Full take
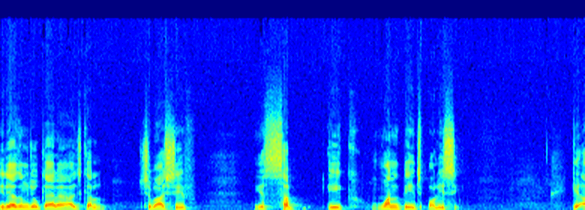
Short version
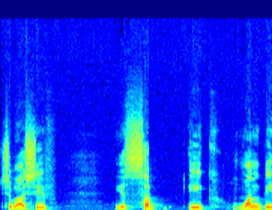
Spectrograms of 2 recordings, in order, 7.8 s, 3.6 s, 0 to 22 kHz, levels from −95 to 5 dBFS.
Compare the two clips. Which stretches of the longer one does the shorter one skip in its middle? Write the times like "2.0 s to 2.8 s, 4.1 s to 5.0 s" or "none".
none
